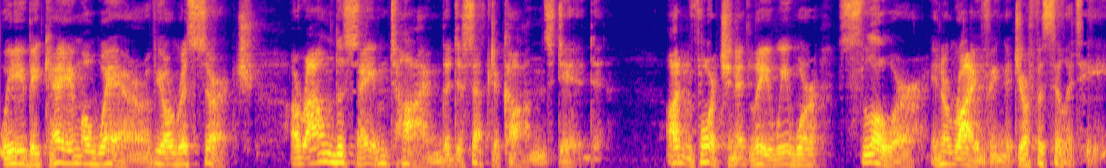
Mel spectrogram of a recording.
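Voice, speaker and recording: A man uses a put-on character voice at a medium pitch. He talks at a moderate pace. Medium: read story. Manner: formal, measured, compassionate.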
